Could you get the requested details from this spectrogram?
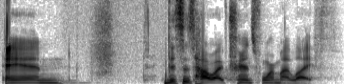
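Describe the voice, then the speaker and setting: A young Canadian DIY vlogger speaks earnestly to camera in a conversational motivational video, full of fillers and restarts. His medium-pitched voice is smooth and darkish and he takes it slowly, though the audio is poor.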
